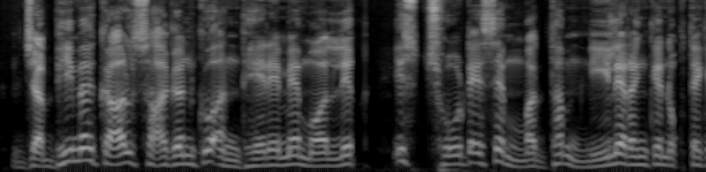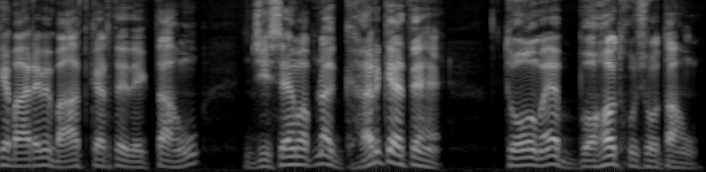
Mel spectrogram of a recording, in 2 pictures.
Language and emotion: Urdu, happy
